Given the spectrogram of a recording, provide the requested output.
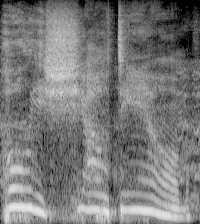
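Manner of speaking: high, tearful awe, words drawn out; hammed-up overwhelmed wonder; mock choked up. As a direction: let each exclamation wail slightly. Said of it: "very emotional 'cause I had".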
